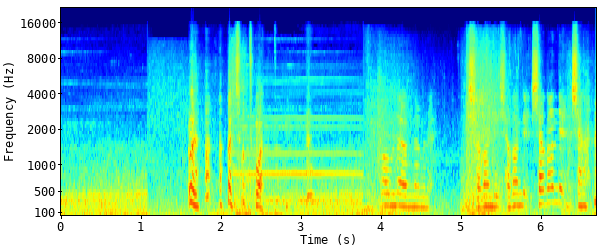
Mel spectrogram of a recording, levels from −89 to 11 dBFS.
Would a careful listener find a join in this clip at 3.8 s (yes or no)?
yes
